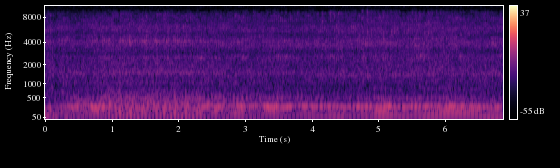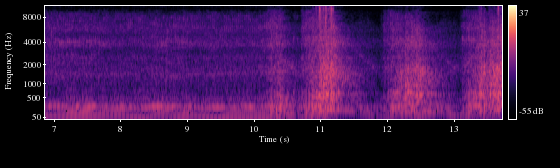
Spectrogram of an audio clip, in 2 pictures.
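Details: Crashed, wrecked 2006 Honda CBF 600 S on a systems check, battery reading 12.5 V with multimeter before start: engine catches and idles with an even low rumble for ten seconds, then three quick throttle blips rise and fall cleanly; engine running.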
